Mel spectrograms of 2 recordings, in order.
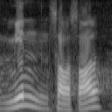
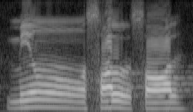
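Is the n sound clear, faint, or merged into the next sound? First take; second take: clear; faint. First: The n sound is pronounced fully and clearly. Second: The n sound is faint and partly hidden. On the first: The speaker calls it wrong. "Kita nggak baca dengan jelas, bukan" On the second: The speaker calls it right. "Samar-samar nunnya"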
